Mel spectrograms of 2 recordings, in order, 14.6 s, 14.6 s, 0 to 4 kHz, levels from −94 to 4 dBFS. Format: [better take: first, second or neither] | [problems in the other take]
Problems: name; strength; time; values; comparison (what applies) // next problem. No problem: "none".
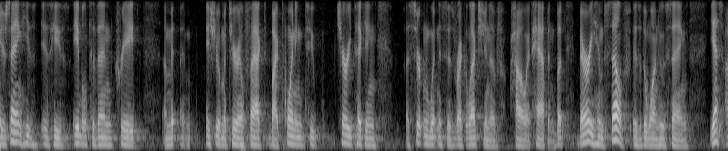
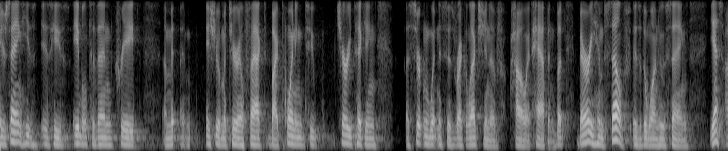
first | noise reduction (neural mask model Resemble Enhance denoiser)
